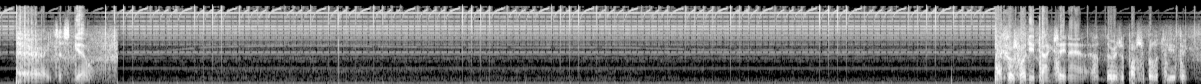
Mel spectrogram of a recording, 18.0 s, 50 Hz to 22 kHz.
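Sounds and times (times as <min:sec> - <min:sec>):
aircraft engine hum and whine: 0:00.2 - 0:11.3
fast regular ticking: 0:00.2 - 0:18.0.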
